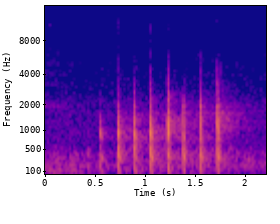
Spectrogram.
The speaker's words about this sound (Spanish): quizá un poco convencido, se dispone a tocar la tercera puerta.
